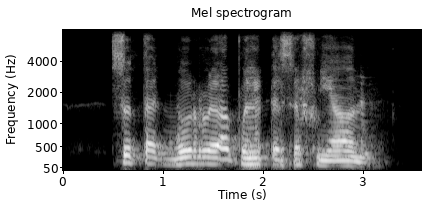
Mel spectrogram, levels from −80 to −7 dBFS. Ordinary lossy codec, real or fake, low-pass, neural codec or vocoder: Opus, 24 kbps; fake; 7.2 kHz; codec, 44.1 kHz, 1.7 kbps, Pupu-Codec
